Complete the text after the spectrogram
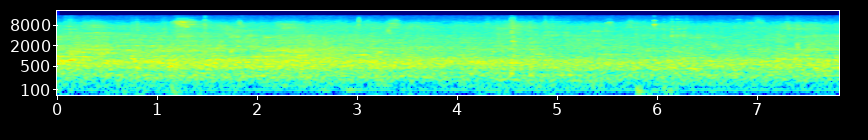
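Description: An orchestra plays in a large echoing hall.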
